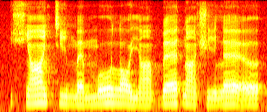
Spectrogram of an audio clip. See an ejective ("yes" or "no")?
no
